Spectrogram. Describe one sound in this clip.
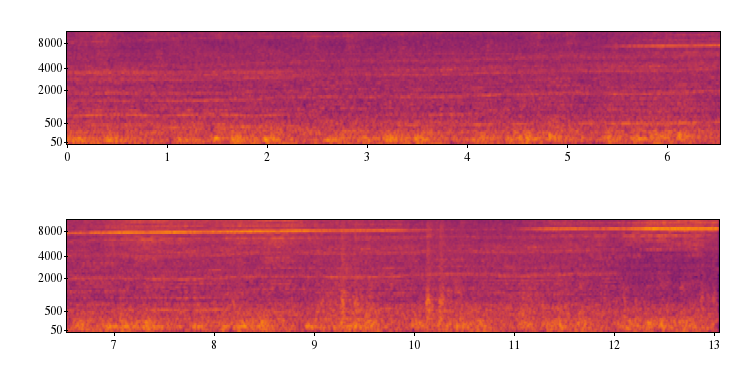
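A train's electric motor whines, rising in pitch as it speeds up.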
